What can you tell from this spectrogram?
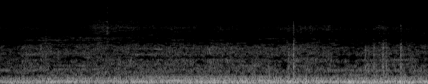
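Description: Car driving along the road, heard from inside the cabin: a steady, even drone of engine and road noise.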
